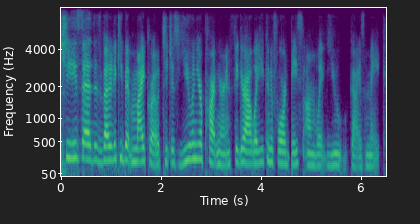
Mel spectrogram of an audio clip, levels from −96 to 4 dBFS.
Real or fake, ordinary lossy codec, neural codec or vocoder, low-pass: fake; Opus, 16 kbps; codec, 16 kHz, 1.1 kbps, Voila-Tokenizer; 7.2 kHz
